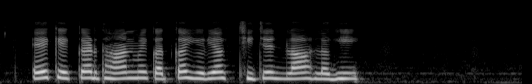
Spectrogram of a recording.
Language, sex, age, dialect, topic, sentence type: Chhattisgarhi, female, 25-30, Western/Budati/Khatahi, agriculture, question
